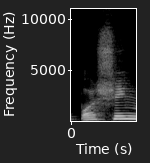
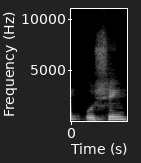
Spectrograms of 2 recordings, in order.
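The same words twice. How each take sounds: First: पशिंग with a short "uh" after the p; wrong pronunciation. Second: पुशिंग with a short "oo" after the p; correct pronunciation. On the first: Teacher showing learners the wrong reading of pushing, mispronounced. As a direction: say पशिंग with the vowel of "cut". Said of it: "इसको पशिंग नहीं पढ़ेंगे". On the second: Teacher showing learners the right reading of pushing, correctly pronounced. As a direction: say पुशिंग with the vowel of "put". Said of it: "पुशिंग पढ़ेंगे". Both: Shown as a demonstration.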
